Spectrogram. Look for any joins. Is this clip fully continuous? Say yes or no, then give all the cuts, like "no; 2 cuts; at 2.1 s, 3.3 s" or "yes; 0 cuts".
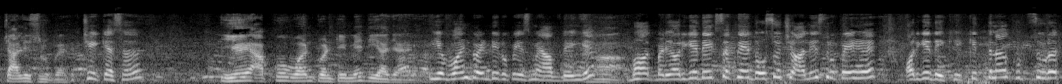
yes; 0 cuts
